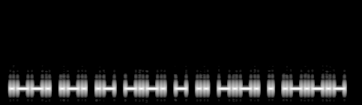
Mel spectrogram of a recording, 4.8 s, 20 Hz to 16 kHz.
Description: Morse code, heard as a keyed tone, about 25 wpm, 600 Hz. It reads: PRACTICE.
